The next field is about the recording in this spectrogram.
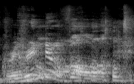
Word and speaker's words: Grindelwald: But they can't pull the wonderfully titled The Crimes of Grindelwald.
